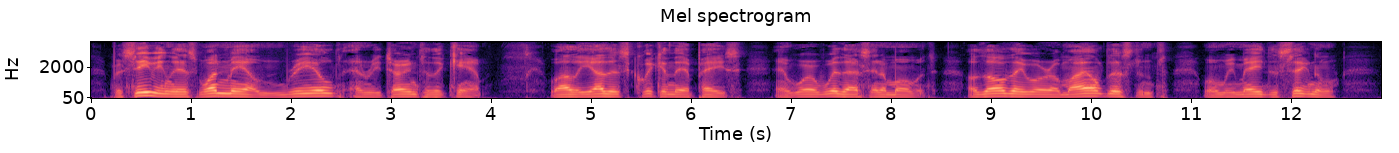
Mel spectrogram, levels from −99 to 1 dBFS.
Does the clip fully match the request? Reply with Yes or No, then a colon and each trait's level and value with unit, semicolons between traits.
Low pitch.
Yes: low, 120 Hz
